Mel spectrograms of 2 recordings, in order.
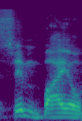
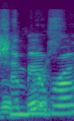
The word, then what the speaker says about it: symbiote: you always pronounced uh you said SYM bio bro instead of did I really instead of symbiote like 400 episodes until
